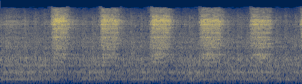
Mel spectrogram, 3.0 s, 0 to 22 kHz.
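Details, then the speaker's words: Willys CJ5 brake drum on brake lathe, first light pass: sharp scraping bursts about twice a second with quiet gaps, cutter only cuts part of each turn; drum out of round or hollow in center. "now we were cutting at the beginning and we quickly stopped cutting I like to let the first one go all the way um sometimes they're Hollow in the center and then when that comes to the end it'll start cutting again"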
